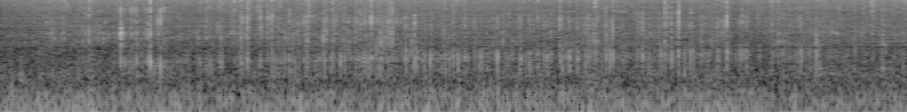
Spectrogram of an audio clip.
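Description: Hot water run from the new brass ball-valve spigot on a campfire water heater, heard as scattered small crackles and splashes over a steady low wind rumble on the microphone.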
